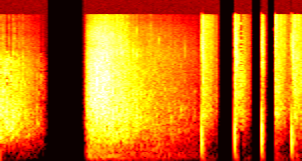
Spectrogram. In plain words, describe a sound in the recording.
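Water splashes briefly.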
